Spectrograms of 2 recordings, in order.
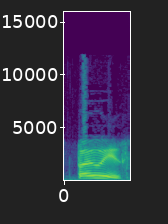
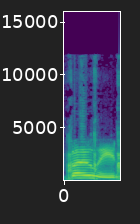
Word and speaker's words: Bowie: However, I'm amazed the amount of people that don't pronounce Bowie's name right. It's Bowie, not Bowie. – Is it Bowie? – It's Bowie, yeah, like a Bowie knife.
